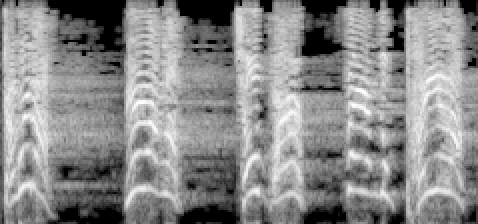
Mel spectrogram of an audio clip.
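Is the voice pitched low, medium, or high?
medium. It is said at a somewhat raised pitch.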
